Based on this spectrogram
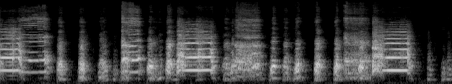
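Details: Chickens clucking and squawking in quick, irregular bursts: short clucks between louder, drawn-out harmonic squawks, with several birds overlapping.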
